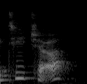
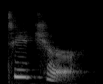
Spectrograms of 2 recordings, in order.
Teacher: silent the first one that I did was a British R in British English people generally don't pronounce the final R the r at the end of the word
